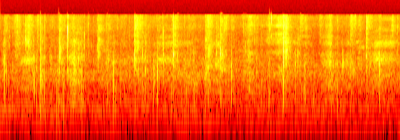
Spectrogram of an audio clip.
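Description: Footsteps on a paved path, a quick, uneven run of light scuffs and taps as people walk.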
